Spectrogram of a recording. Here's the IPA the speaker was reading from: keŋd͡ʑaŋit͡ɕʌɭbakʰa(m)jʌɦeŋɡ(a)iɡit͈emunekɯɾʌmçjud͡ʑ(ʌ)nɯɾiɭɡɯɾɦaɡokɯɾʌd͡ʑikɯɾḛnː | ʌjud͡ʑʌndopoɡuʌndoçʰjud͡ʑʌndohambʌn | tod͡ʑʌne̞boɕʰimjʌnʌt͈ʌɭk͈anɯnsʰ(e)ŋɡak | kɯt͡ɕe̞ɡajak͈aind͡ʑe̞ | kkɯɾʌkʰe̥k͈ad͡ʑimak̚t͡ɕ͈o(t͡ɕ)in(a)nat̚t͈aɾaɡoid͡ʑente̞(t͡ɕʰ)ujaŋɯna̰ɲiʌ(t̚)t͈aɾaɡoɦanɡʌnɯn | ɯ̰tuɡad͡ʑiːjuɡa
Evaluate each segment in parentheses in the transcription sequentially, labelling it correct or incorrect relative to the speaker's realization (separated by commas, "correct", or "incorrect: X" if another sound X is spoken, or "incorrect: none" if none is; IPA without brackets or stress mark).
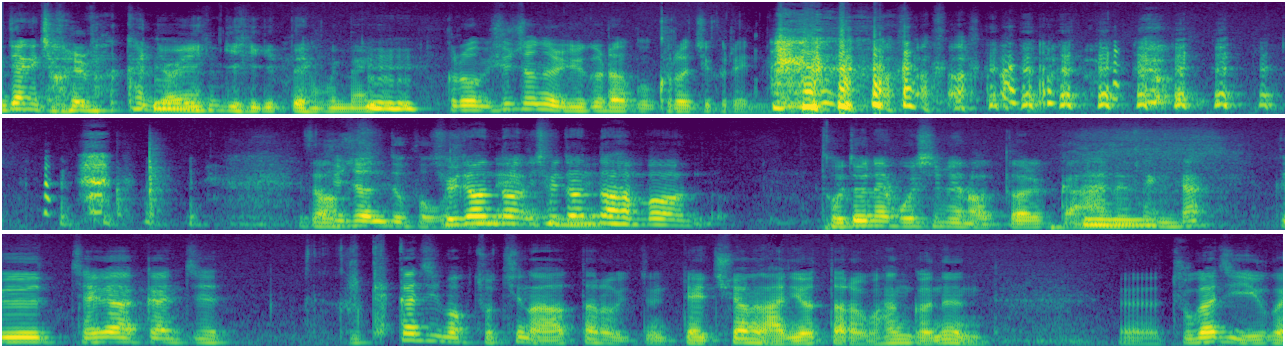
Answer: incorrect: n, incorrect: i, correct, correct, incorrect: t͡ɕʰ, correct, correct, correct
